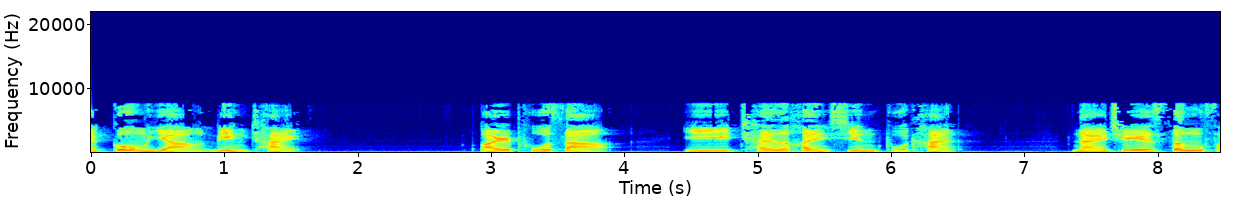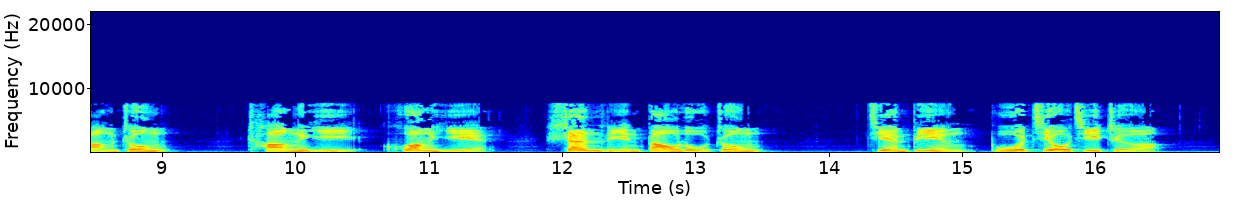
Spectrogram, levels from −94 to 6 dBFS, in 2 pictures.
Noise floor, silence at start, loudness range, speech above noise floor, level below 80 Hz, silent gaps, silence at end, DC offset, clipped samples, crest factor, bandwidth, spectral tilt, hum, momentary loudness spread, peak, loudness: -64 dBFS; 0 s; 2 LU; 43 dB; -50 dBFS; none; 0.5 s; under 0.1%; under 0.1%; 22 dB; 8 kHz; -3 dB/octave; none; 11 LU; 0 dBFS; -20 LUFS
